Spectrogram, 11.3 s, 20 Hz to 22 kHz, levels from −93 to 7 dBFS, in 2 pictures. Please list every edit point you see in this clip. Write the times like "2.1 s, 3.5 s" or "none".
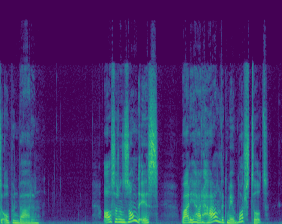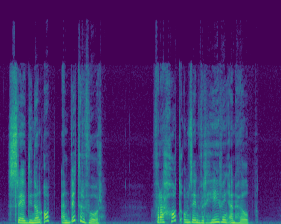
none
